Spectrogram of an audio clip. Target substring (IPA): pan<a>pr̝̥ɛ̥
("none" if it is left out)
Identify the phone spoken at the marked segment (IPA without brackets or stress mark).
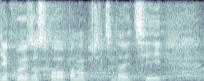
ɛ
